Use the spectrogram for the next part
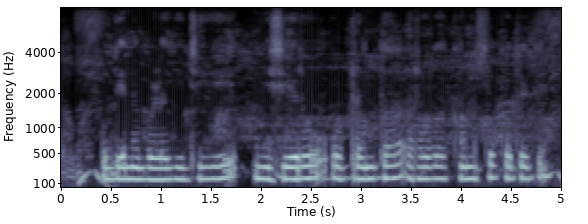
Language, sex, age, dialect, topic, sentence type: Kannada, male, 18-24, Dharwad Kannada, agriculture, statement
